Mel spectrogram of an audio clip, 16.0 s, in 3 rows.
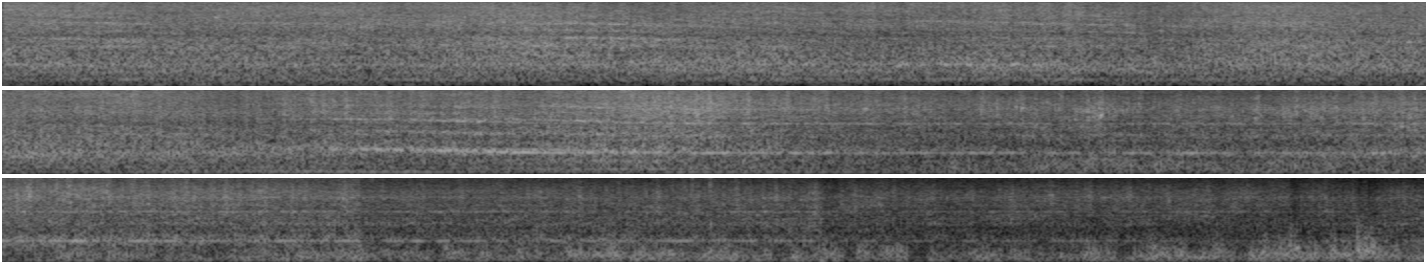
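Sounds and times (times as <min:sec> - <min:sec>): freight train rumble and wheel clatter: 0:00.0 - 0:16.0.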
